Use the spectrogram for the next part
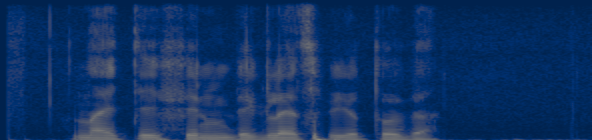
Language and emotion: Russian, neutral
